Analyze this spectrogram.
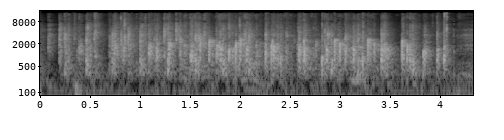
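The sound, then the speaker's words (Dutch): An audience applauds gratefully and steadily at the presentation of a photo book on local history, a dense wash of many hands clapping at an even, lively level throughout, with no voices standing out. “Dankbaar applaus en inderdaad een prachtig fotoboek.”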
